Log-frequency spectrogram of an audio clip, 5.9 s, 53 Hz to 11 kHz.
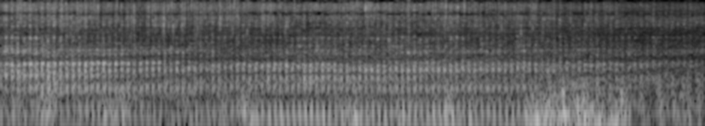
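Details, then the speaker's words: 2011 Tracker Super Guide 16' boat, original Mercury 40 HP outboard, under 60 running hours, restarted and idling in neutral: steady even burble, about four pulses a second, no knocks or misses. Normal idle. "And I'm going to turn the engine off and turn it back on so you can hear what that sounds like."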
